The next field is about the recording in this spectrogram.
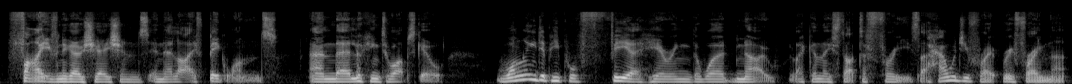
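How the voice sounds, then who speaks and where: A man hosting a podcast interview, asking his questions in a halting way with restarts. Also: mid-range voice, vocal fry, a little mellow. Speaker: podcast host.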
